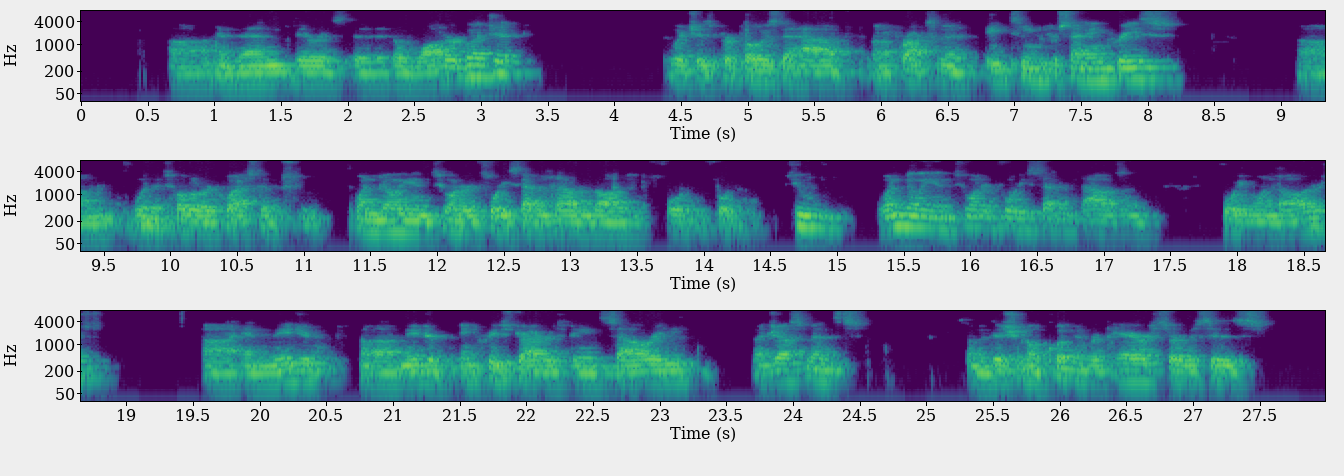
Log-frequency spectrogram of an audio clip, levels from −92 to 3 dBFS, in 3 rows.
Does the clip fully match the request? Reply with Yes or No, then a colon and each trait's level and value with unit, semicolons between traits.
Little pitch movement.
No: average, 3.6 semitones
